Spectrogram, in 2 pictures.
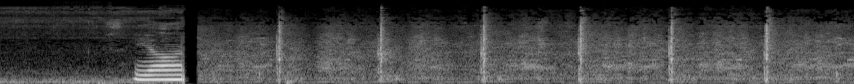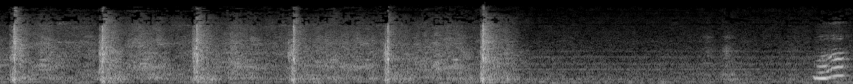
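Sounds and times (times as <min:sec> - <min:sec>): sharp knocks: 0:02.0 - 0:13.8.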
